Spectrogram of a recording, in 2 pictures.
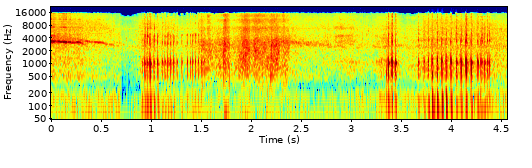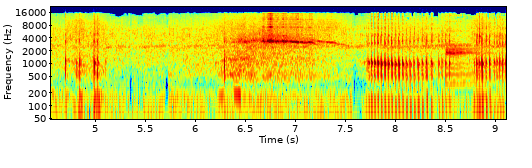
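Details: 3D animation, not a real recording: repeated rough, rattling breathing noises with snorting bursts and whistly tones, some background noise; snoring.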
